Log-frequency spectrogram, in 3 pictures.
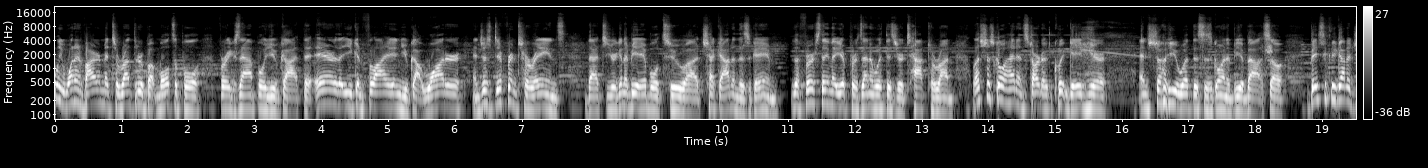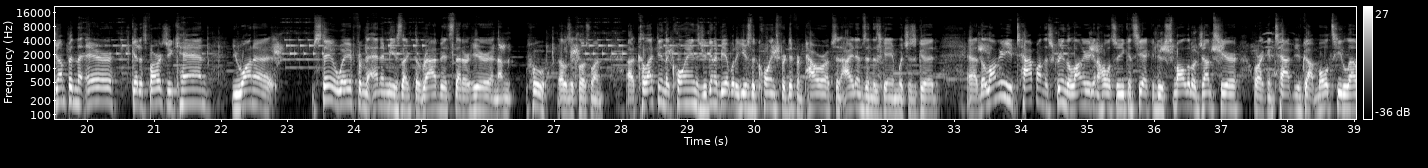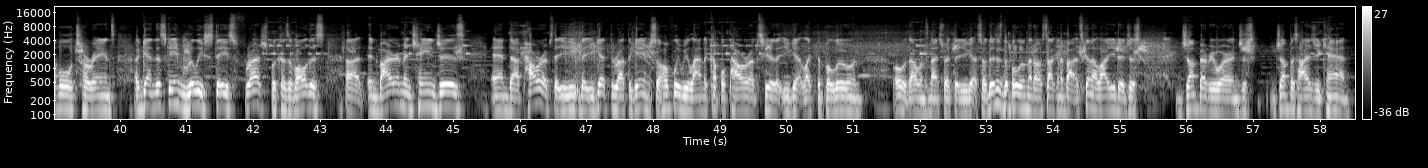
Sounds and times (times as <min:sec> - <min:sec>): Speech: 0:00.0 - 0:58.5.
